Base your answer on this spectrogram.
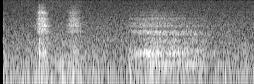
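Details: Person with a cold, exhausted, sneezes unusually harsh and hurting the throat: two quick hissing intakes, then a harsh, drawn-out sneeze with a rough voiced edge, over steady background hiss.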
